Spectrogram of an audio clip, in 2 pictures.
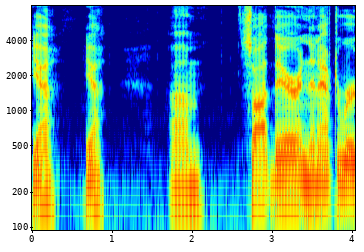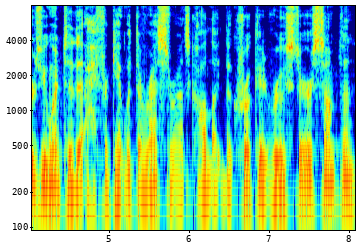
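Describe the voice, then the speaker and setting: A plain, everyday voice moves with ordinary pitch variation and keeps to a moderate pace. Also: man, medium pitch for a man. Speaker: podcast host. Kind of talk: casual chat. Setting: video call.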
